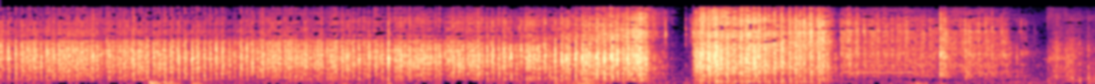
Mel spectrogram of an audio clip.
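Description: Remote-control car with screw-studded tires driving over packed snow and ice: a fast, dense rattling whir of motor, gears and tires. It cuts out for a moment about two-thirds of the way through, comes back louder for about a second as the car runs close, then fades toward the end.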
